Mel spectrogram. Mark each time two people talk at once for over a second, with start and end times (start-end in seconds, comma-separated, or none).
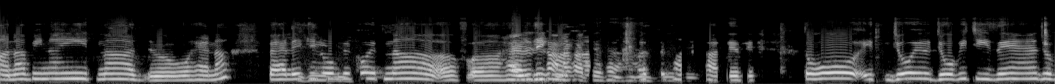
5.5-7.0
